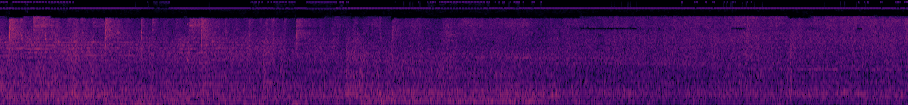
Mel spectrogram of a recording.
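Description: A meter gauge train on the Swiss Brünig line rumbles steadily along the rails, a continuous loud rolling roar with faint rhythmic clatter and no voices.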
